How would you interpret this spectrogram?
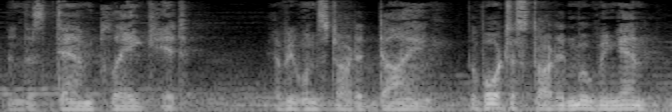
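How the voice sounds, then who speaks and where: A man's voice: low-pitched, fairly even intonation, measured pace. An actor playing a wary, weary man sheltering in quarantined slums in a video game, speaking grimly and matter-of-factly. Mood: grim, informative. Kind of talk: video game dialogue acting. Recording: music playing behind the voice.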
